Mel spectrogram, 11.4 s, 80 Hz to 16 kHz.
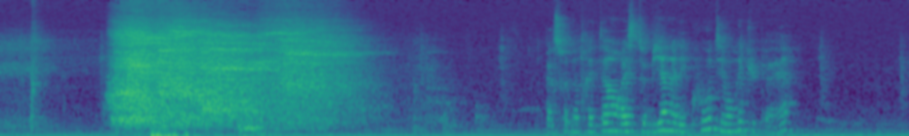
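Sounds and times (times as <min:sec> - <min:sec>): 
person breathing deeply during a guided breathing exercise: 0:01.3 - 0:05.7
speech: 0:07.1 - 0:10.0.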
